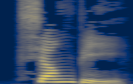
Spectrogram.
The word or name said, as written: 相比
